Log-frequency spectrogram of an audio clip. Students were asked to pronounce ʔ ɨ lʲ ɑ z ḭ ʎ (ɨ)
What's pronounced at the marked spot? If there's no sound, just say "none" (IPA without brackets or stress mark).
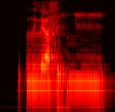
i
